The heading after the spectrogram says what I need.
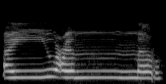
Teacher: ان یعمر، میم پہ غنہ زمانی ہو رہا ہے، را کو ہم ساکن کر دیں گے وقف کرتے ہوئے، اور یہ جو را ہے اس کو ہم پورا ادا کریں گے، ہیوی ادا کریں گے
